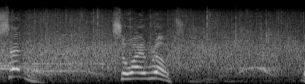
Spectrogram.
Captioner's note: cheers and applause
